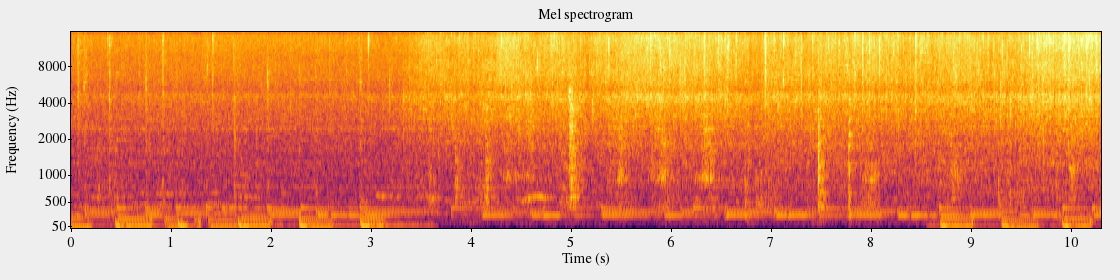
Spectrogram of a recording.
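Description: Onions with ginger garlic paste fry in hot oil, a steady close sizzle with stirring and scraping, and a low rhythmic music bed playing underneath at times.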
